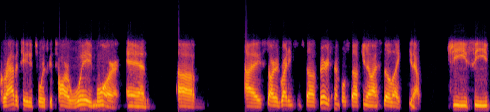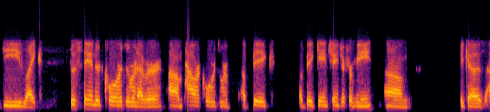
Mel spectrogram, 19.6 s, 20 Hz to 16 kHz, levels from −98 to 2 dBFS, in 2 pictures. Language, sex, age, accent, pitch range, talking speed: English, male, 30-49, American, 110-140 Hz, 140 wpm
